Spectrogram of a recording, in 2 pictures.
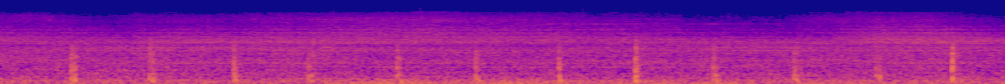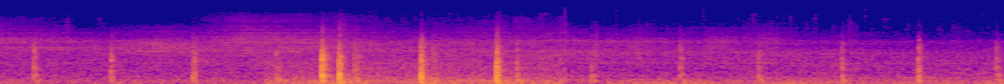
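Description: Footsteps on pavement, about two or three a second, over low city street noise, with a few louder, sharper steps about seven seconds in.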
